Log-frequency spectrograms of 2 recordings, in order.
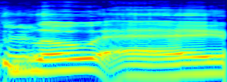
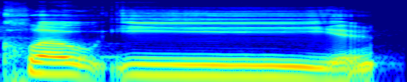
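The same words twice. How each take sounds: First: The final vowel is short and plain. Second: The final vowel is drawn out long.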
